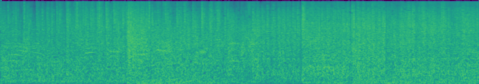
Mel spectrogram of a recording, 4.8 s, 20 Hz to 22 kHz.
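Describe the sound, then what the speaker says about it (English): A 105 mm artillery barrage rumbles in a Company of Heroes 2 match, with dense, continuous booms and crackling impacts filling the whole stretch at steady loudness. "Got the 105 artillery coming down."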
